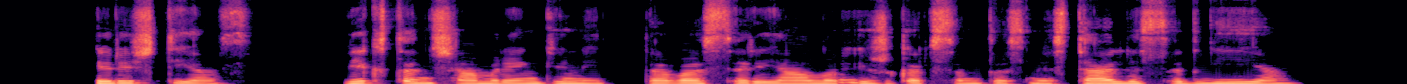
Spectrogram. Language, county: Lithuanian, Vilnius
